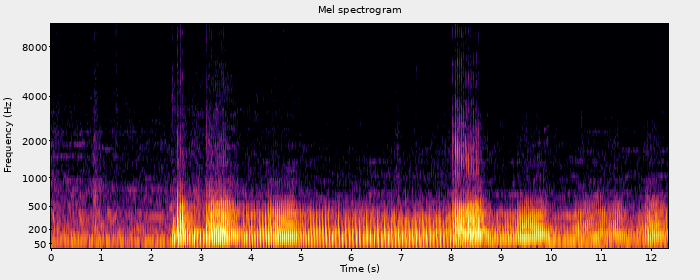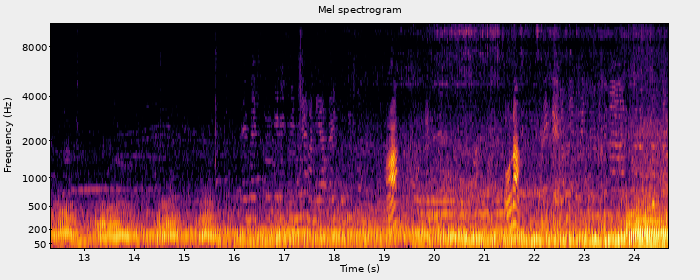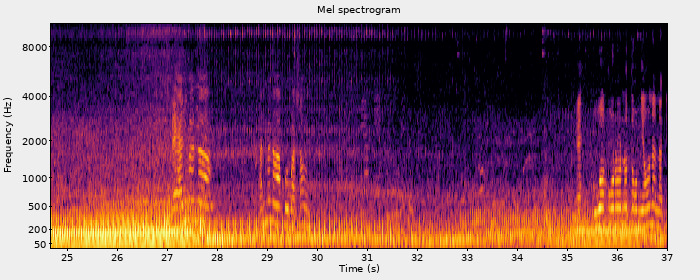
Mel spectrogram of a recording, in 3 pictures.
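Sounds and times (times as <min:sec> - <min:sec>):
small motorcycle engine revving: 0:23.2 - 0:37.0.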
